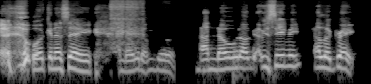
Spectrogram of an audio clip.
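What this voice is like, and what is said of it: Imitates another person's voice. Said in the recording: “that's my Bill Clinton, my best Bill Clinton impersonation.”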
